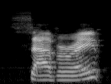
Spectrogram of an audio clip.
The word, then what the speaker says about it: Tsavorite: So the next is also a green garnet, and this one is called Tsavorite. So the T is silent.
